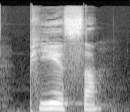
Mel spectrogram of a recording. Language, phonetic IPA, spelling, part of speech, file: Ukrainian, [ˈpjɛsɐ], п'єса, noun, Uk-п'єса.ogg
- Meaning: 1. play (drama work) 2. a short music piece 3. a short literary piece, usually poetry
